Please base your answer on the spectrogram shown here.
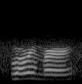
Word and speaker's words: Rorimer: That's 16645 Vermeer, Rorimer, phonetically spelled Robert Ocean, Robert Ida, Mary Edward Robert Street in La Puente.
